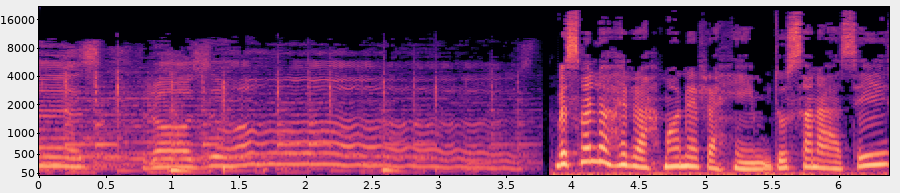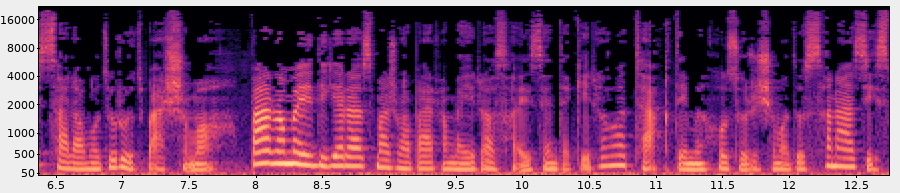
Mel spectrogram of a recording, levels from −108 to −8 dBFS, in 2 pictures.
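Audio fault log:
Nothing stood out on listening to this audio.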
